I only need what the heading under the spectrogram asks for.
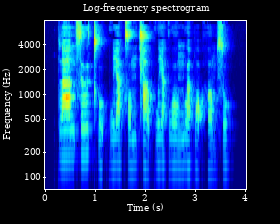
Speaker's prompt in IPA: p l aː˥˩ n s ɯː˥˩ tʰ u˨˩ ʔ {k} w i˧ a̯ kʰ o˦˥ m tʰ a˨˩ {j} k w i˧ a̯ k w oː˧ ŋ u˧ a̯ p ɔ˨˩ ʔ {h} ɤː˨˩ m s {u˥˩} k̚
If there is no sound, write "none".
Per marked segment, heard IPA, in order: k, w, h, u˦˥

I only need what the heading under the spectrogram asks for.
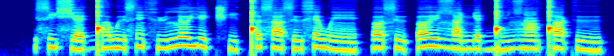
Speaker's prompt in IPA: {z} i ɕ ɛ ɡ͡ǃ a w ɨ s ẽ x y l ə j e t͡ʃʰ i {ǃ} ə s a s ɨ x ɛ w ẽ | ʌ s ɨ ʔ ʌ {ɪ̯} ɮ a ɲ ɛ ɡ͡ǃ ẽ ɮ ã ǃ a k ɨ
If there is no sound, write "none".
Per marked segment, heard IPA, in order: s, ǃ, ɪ̯

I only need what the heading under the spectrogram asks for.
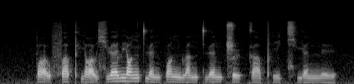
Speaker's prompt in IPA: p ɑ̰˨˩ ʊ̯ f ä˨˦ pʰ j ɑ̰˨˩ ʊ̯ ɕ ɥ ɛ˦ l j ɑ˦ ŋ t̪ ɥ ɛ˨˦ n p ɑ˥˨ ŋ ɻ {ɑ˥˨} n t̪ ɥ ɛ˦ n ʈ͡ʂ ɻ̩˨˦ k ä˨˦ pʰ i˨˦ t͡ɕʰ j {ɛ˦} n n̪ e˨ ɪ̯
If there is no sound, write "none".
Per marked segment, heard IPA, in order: a˥˨, ɛ˦

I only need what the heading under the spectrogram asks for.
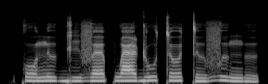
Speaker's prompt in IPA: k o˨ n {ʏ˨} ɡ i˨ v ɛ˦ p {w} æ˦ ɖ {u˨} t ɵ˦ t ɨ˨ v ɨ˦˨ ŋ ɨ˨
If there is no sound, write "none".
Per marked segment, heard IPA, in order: ɨ˨, w, u˦

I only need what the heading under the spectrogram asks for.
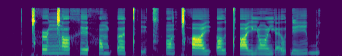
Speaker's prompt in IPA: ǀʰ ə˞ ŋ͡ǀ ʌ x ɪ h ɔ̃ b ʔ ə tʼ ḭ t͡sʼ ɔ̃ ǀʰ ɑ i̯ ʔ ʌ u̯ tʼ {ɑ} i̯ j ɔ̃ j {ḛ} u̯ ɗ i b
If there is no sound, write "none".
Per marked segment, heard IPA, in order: ɑ, ɛ̰

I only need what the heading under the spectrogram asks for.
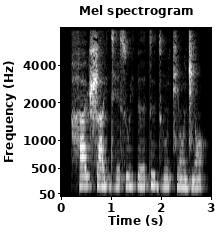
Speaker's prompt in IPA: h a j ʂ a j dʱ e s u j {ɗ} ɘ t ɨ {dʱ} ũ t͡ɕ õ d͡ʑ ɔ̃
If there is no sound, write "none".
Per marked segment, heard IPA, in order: ɗ, dʱ

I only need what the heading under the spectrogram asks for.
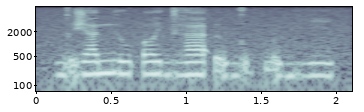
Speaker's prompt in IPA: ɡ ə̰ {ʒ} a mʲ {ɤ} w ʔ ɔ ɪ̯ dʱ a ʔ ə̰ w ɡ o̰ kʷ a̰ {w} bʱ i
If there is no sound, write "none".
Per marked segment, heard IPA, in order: ʒ, ɤ, w

